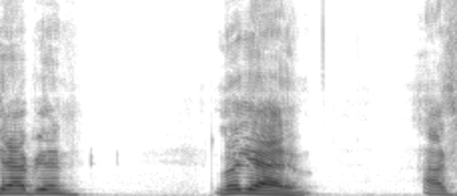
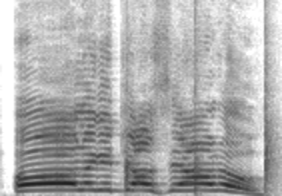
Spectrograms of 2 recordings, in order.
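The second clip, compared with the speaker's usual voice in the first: high, loud, drawn-out cry of joy; excited shout; 11 semitones higher, 11 dB louder than usual. Real, not acted. Streamer sees his idol on screen, shouting with real excitement. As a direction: yell it out as the hero appears. Fighter legend walks out live.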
